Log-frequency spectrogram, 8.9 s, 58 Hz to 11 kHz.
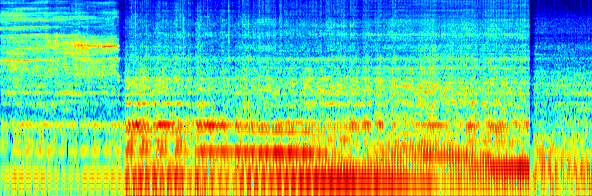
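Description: Bench grinder wheel of about 6.5 inches reshaping the bevel of a bowl gouge, a loud steady whir with dense grinding texture that runs nearly unbroken for the whole stretch and cuts off abruptly near the end.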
